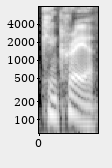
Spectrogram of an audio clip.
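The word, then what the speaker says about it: Cenchreae: Concraa.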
